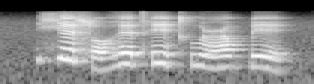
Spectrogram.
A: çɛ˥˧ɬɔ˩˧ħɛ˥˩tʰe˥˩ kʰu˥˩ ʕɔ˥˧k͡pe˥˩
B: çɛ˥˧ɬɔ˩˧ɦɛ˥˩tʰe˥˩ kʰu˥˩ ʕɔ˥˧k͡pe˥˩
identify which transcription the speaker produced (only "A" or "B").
B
